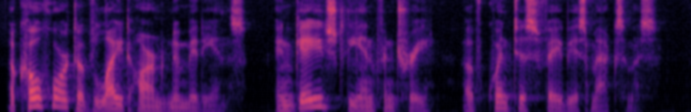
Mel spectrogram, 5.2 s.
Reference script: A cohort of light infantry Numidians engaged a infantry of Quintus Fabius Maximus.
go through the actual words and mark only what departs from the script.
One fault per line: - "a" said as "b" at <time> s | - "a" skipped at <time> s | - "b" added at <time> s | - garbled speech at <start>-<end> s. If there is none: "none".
- "infantry" said as "armed" at 1.0 s
- "a" said as "the" at 2.6 s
